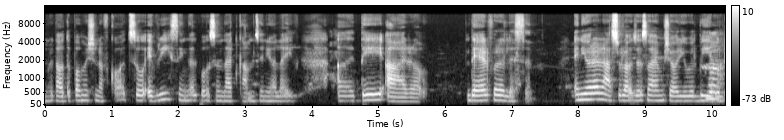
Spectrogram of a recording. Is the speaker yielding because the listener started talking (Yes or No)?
No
